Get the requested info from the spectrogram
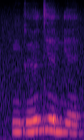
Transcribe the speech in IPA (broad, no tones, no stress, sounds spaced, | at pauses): ŋ ɡ ʏː d j e mʲ e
